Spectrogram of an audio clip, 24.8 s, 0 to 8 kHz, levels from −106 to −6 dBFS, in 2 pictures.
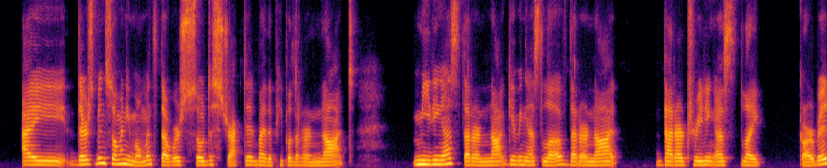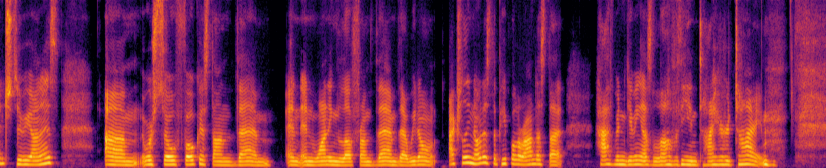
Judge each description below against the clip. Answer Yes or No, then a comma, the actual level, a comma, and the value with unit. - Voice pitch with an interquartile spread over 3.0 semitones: No, narrow, 2.6 semitones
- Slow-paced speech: No, average, 160 wpm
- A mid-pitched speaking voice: Yes, medium, 175 Hz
